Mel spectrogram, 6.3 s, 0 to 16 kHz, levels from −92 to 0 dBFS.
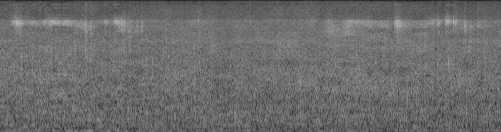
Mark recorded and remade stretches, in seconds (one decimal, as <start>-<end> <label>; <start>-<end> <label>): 0.0-6.3 remade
